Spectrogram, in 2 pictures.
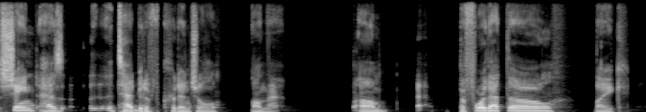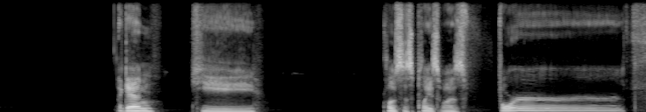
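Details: Adult man with self-reported aphasia; aphasia.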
